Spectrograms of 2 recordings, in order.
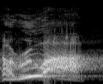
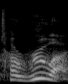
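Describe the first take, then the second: First: The word is shouted loudly like a war cry. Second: The word is said calmly at normal volume.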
